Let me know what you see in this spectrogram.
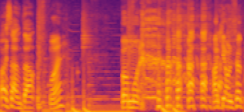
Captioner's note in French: rires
